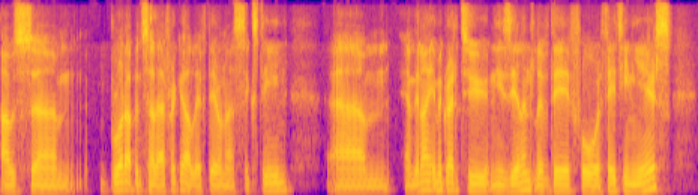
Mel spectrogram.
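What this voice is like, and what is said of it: Mixed South African, New Zealand, Australian accent. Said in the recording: “my accent got changed a little bit ... my accent's changed a little bit again. So I'm not quite sure what it is, but it's a combination of those three ... it's so pleasing to the ear”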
